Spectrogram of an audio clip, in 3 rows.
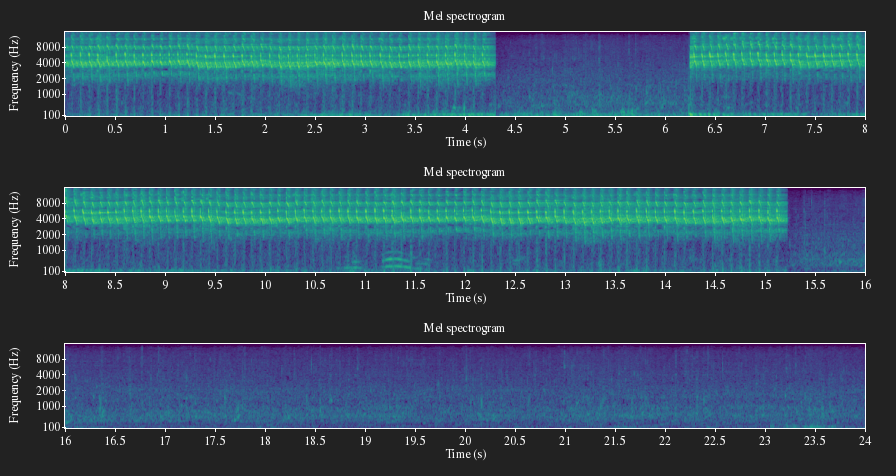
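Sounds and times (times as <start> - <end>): small bird sharp call: 0.0 - 4.3, 6.3 - 15.2.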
